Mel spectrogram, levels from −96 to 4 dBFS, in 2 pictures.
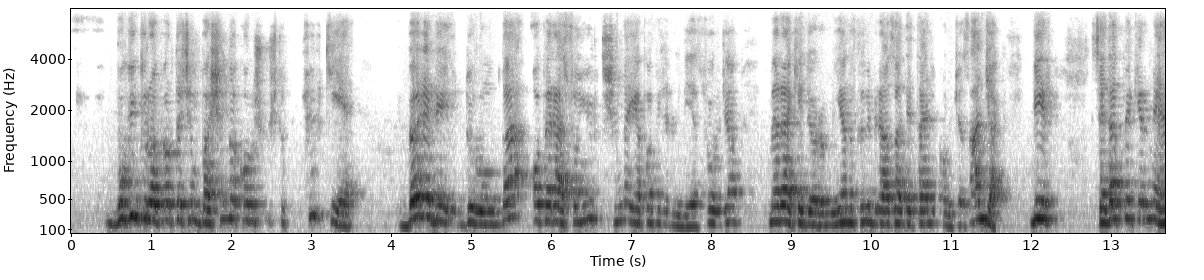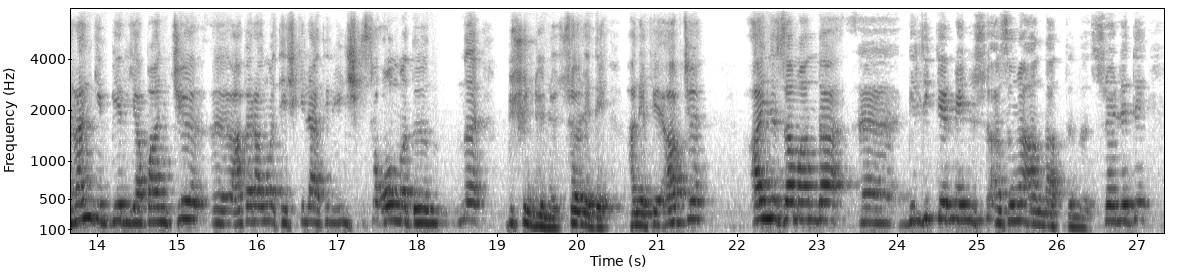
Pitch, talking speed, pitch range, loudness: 195 Hz, 105 wpm, 175-220 Hz, -16 LUFS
